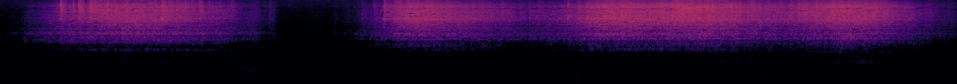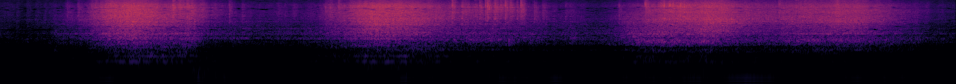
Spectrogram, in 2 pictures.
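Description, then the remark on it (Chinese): A sleep-aid machine's imitation ocean waves: a soft, hissy rush of rolling beads that swells and fades in steady surges about every two to three seconds, with no voices. “这像海浪吗？你们告诉我，这像吗？”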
